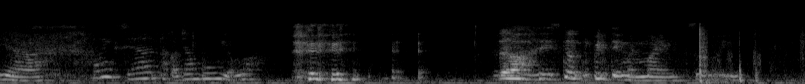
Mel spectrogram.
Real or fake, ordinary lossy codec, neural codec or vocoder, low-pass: real; Opus, 16 kbps; none; 7.2 kHz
